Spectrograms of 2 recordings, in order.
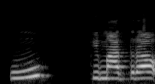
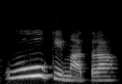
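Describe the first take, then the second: First: ऊ said short, a quick u; short vowel ऊ. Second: ऊ stretched long and slow; long vowel ऊ. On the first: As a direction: clip the ऊ short as a short u. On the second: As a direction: draw out ऊ as a long oo. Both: Shown as a demonstration.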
